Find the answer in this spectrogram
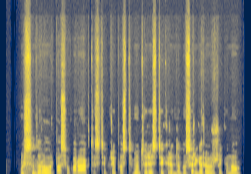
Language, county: Lithuanian, Kaunas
